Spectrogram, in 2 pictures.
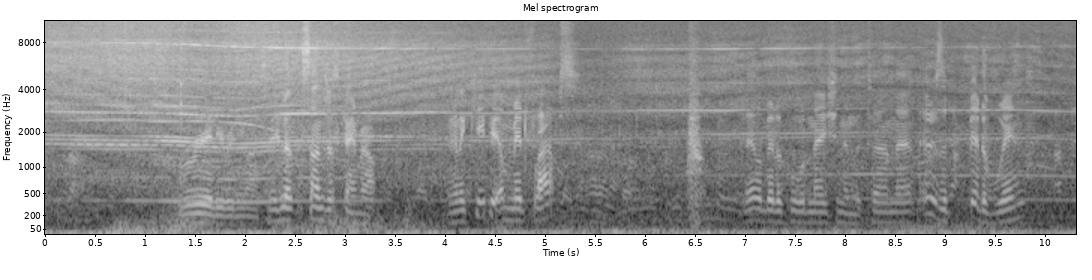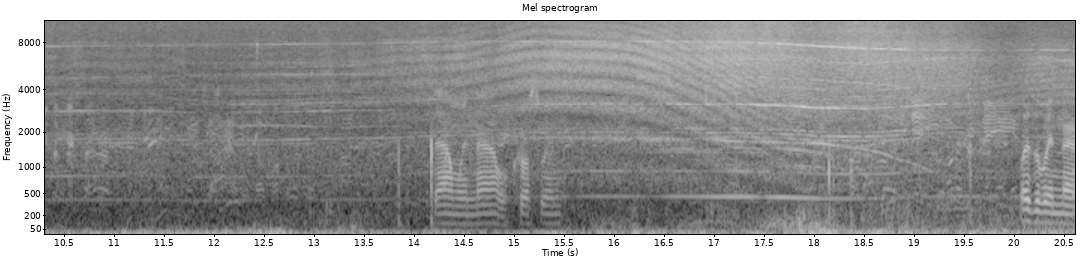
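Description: A model plane's engines drone overhead, rising and falling in pitch as it passes.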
